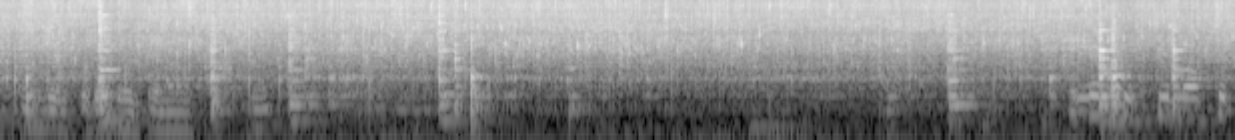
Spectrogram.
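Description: Chopped onion and garlic frying in hot oil for a dried fish dish, a loud close sizzle broken by frequent scraping and clinking of a stirring spoon, with no talk.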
